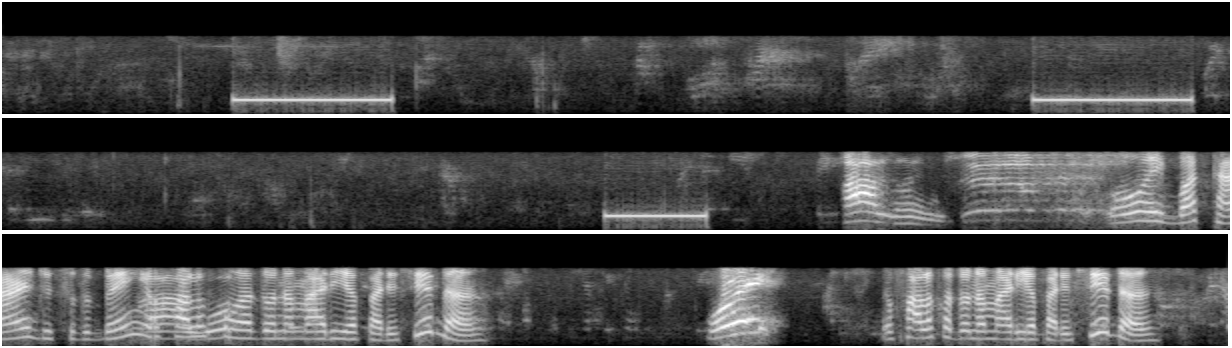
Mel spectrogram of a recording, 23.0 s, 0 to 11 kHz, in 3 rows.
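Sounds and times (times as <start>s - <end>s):
faint noise: 0.0s - 23.0s
telephone ringback tone on an outgoing call: 1.4s - 2.4s, 11.4s - 12.1s
speech: 13.1s - 18.5s, 19.8s - 20.2s, 20.8s - 22.6s.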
